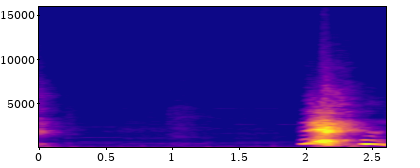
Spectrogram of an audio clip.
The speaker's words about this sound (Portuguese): Deixa eu espirrar aqui, só um pouquinho.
